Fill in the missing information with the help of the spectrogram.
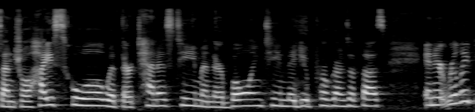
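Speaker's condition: No condition

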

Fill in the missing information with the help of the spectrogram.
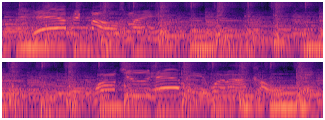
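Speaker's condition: No condition

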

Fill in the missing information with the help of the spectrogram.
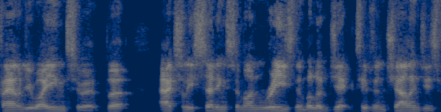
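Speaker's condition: No condition

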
